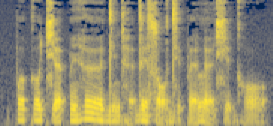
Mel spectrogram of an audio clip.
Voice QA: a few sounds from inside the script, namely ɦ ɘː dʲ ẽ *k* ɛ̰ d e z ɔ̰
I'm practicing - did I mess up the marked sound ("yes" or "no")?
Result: yes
